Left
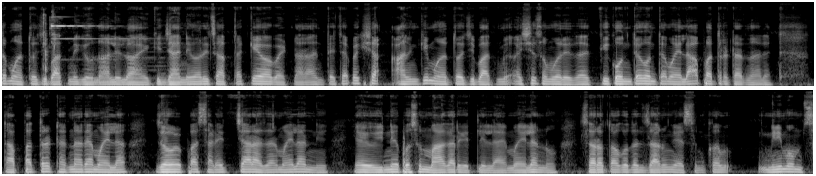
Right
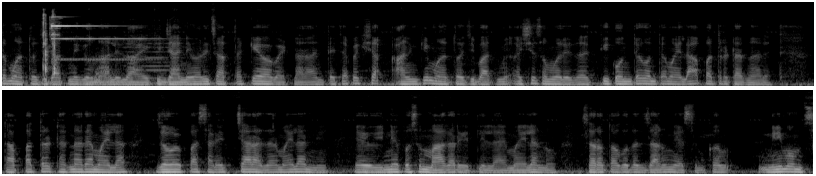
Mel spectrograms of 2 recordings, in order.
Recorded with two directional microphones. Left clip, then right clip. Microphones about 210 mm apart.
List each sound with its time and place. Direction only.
0.0 s speech: 45° left (ahead or behind)
0.3 s speech: centre (ahead or behind)
0.7 s speech: 50° left (ahead or behind)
